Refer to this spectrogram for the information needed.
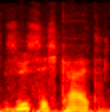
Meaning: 1. sweet, candy (piece or kind of confectionery) 2. sweetness
- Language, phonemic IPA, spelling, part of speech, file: German, /ˈzyːsɪçˌkaɪ̯t/, Süßigkeit, noun, De-Süßigkeit.ogg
